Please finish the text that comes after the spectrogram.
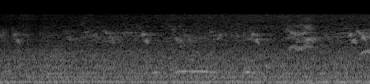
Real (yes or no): yes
